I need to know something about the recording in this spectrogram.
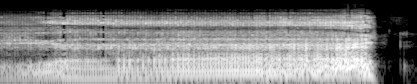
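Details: Bear roaring: a long, loud, low rumbling roar with a pulsing, growling texture, swelling steadily for over four seconds before cutting off abruptly into near silence.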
